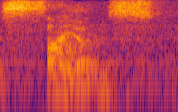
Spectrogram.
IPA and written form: ˈsaɪəns (science)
